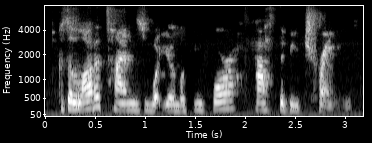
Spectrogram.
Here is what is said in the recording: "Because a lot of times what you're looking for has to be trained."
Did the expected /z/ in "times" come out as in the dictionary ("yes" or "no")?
yes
